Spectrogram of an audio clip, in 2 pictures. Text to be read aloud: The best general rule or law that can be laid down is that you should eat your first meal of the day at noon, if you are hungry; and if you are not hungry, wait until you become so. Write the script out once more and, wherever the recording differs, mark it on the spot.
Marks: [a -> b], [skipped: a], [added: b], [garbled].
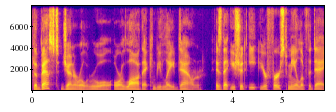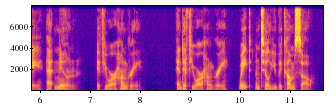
The best general rule or law that can be laid down is that you should eat your first meal of the day at noon, if you are hungry; and if you are [skipped: not] hungry, wait until you become so.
